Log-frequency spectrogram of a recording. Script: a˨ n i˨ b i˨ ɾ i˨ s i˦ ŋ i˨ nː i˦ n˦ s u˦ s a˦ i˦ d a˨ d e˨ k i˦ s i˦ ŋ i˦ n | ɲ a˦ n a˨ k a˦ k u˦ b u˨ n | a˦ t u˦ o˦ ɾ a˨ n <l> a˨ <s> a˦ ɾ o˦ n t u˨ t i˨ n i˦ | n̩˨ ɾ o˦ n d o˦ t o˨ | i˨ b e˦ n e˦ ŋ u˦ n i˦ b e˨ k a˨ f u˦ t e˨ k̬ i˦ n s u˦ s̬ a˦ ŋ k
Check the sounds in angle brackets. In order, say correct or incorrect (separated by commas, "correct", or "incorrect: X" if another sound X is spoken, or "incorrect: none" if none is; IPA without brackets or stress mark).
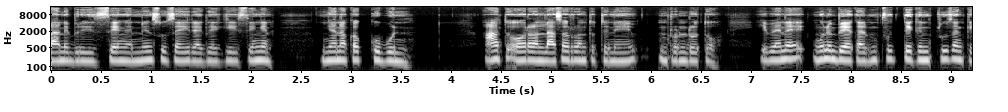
correct, correct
